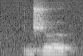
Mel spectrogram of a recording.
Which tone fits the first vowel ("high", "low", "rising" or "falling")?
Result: low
